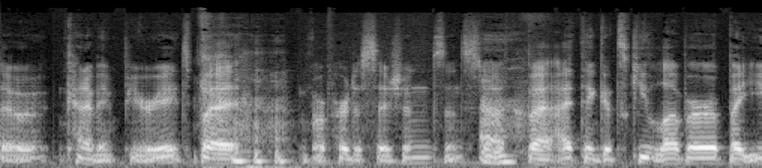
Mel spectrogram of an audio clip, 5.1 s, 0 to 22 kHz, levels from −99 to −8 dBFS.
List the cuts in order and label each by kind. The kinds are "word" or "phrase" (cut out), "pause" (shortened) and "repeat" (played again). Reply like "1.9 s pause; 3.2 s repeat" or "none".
1.3 s word; 2.1 s word; 4.2 s word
